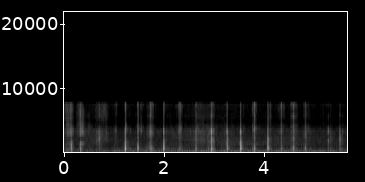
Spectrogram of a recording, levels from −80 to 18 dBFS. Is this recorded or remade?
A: remade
